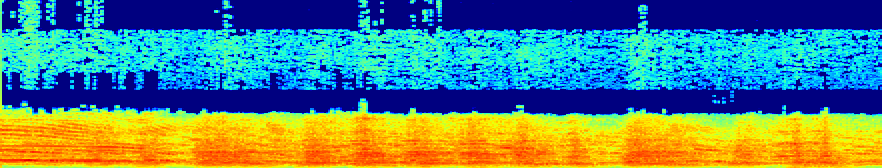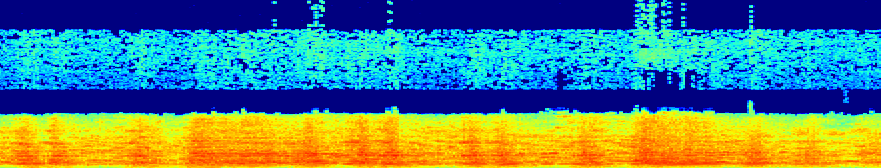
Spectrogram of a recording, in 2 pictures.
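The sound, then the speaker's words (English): A steady, dense murmur of many overlapping voices as a crowd empties a meeting hall in Crawford City after a vigilante meeting is adjourned, with no single words standing out and the level holding fairly even throughout. “As the crowd emptied the hall and drifted homeward, the Lone Ranger and Tonto waited in the shadows beside the building.”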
